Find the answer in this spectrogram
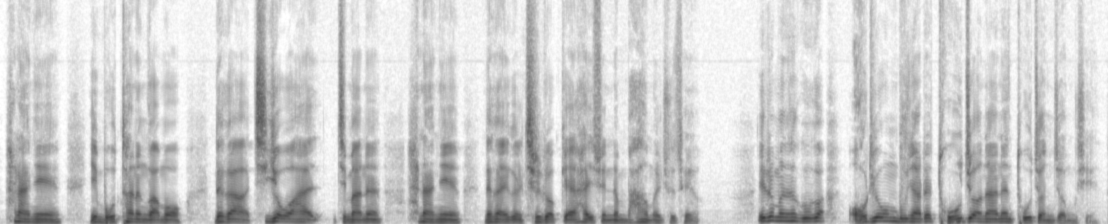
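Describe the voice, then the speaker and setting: A man, a pastor, preaching a sermon in a lively way, sometimes acting out the voices of the people he quotes. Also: mid-range voice, moderate pace, no echo. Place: church sanctuary.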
